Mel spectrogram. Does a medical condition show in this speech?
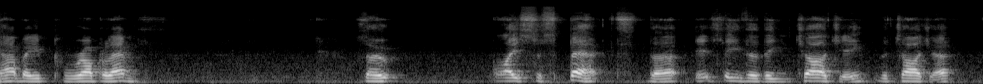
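Yes: cerebral palsy; back surgery.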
